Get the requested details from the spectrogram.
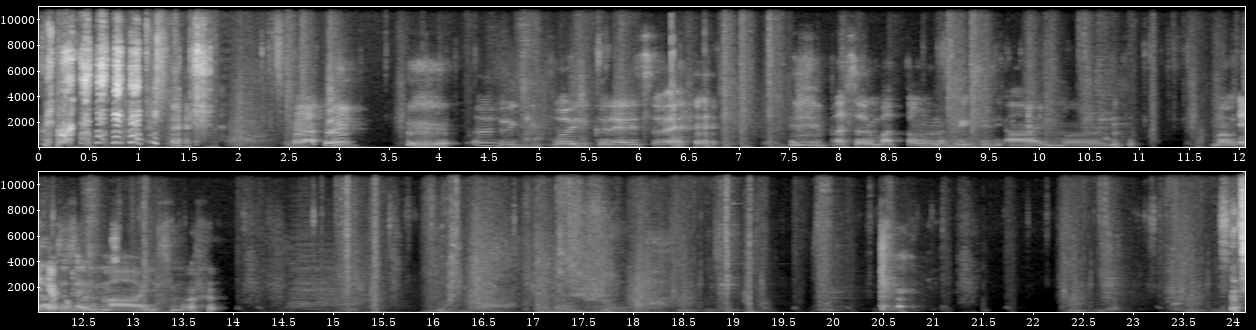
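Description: Sharp hits and whooshes of a fight crack in quick bursts.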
